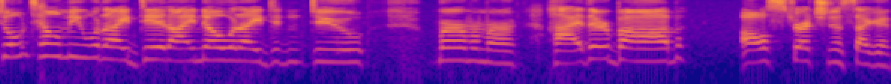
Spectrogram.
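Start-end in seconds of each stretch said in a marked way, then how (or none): 0.0-2.5 crying, tearful voice, words spoken through tears. Retelling what an elderly woman said when confronted: imitating someone crying. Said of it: "she starts crying".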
